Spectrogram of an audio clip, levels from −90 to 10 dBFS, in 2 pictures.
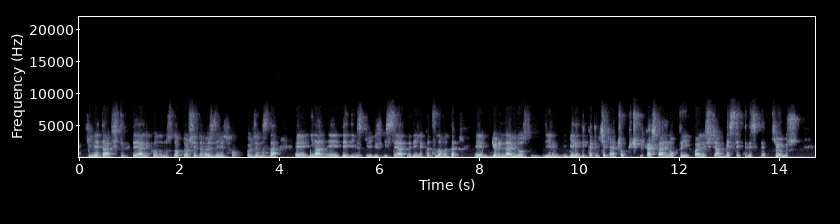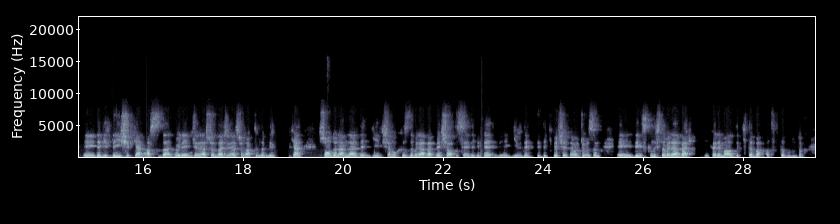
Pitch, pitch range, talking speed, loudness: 115 Hz, 105-130 Hz, 145 wpm, -22 LUFS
